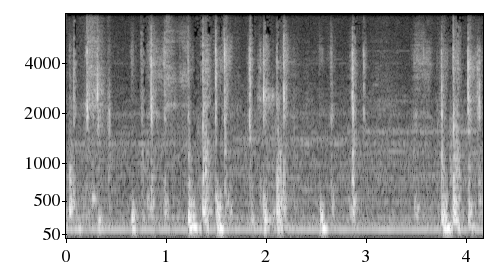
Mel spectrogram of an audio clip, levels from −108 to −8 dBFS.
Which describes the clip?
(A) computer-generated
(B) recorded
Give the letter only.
B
